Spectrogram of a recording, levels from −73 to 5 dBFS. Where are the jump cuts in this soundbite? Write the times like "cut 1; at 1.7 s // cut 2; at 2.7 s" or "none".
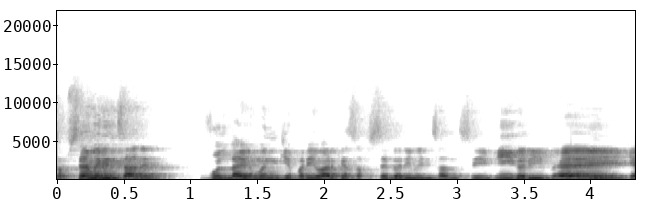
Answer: none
